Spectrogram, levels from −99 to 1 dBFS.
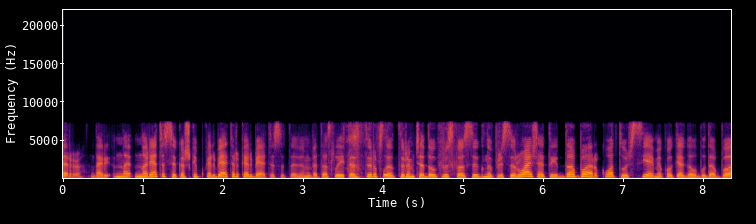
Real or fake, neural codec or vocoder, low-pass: fake; codec, 16 kHz, 2 kbps, X-Codec, HuBERT features, trained on LibriSpeech; 7.2 kHz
